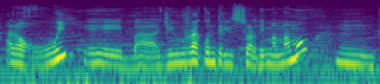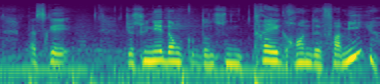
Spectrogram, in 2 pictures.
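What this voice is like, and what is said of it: Colombian accent speaking French. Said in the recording (French): “vous avez un accent de Colombie, vous êtes colombienne”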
